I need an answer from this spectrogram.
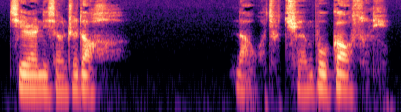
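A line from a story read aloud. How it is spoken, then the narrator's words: Sighing. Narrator (Chinese): 老吴一边叹息一边说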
